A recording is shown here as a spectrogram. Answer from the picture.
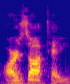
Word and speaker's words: Arzate: Pretty close to Arzate. Arzate. There's an emphasis on the second A?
